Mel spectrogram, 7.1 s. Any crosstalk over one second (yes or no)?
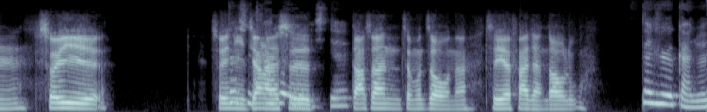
yes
